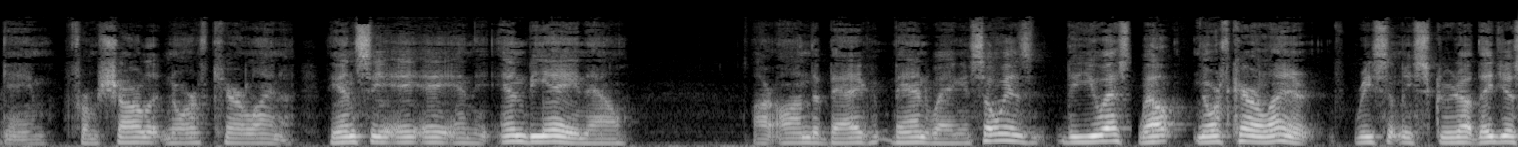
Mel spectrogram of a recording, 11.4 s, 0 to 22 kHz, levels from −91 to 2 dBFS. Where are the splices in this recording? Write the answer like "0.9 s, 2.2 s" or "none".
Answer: 8.5 s, 10.1 s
